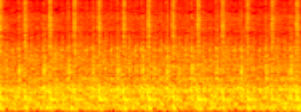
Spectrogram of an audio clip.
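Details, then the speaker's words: Mitsubishi Strada Triton diesel, hard starting and white smoke: at the oil filler, a sharp regular puffing tap about six times a second with heavy smoke, crankcase blow-by; suspected leaking injector letting oil into the combustion chamber. "Nah jadi disini kita lihat untuk bagian pengisian oli itu keluar ya suara tepuk bobot dan asapnya banyak"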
